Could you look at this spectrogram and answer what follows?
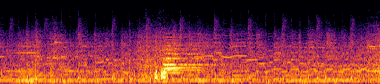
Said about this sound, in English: Roger's throwing more coal in the steam engine there. Train's rolling down the track.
